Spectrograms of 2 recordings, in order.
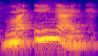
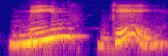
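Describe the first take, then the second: First: It is said as three syllables, ma-i-ngay. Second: It is said as two syllables, main-gay.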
